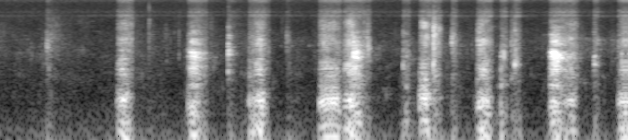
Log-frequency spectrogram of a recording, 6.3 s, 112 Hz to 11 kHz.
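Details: Six remaining farm piglets, 32 days old and nearing weaning from the sow, produce an irregular run of short, gruff grunts, some doubled, at roughly eighty-six per minute after feeding.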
